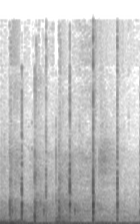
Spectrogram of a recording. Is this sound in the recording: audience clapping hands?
yes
